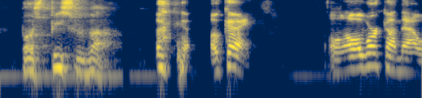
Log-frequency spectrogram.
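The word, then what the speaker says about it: Pospíšilová: First, how do you pronounce Julie's last name? Pospislava.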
